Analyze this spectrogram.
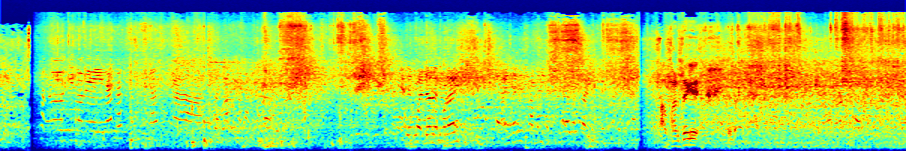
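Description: Cardboard boxes rustle and scrape.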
